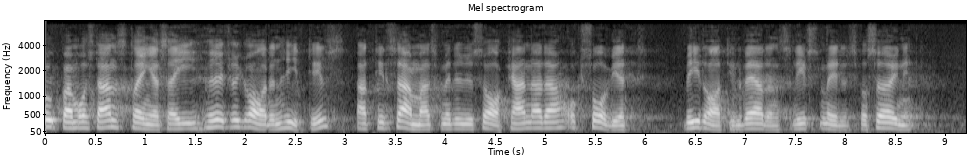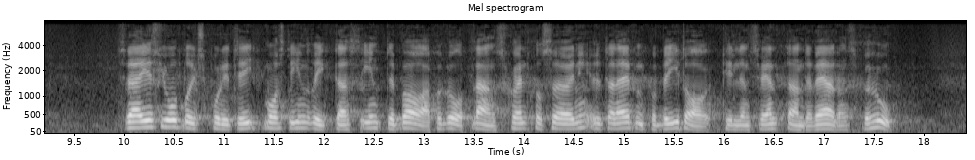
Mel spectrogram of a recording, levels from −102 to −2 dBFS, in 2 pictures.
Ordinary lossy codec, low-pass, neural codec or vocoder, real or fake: none; 7.2 kHz; codec, 16 kHz, 4 kbps, FunCodec, trained on Chinese and English, 50 frames a second; fake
